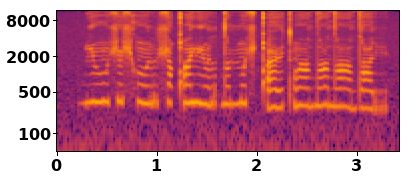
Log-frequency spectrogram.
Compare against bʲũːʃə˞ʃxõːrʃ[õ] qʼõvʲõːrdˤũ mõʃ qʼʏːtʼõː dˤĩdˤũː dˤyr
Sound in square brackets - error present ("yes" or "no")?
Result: yes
